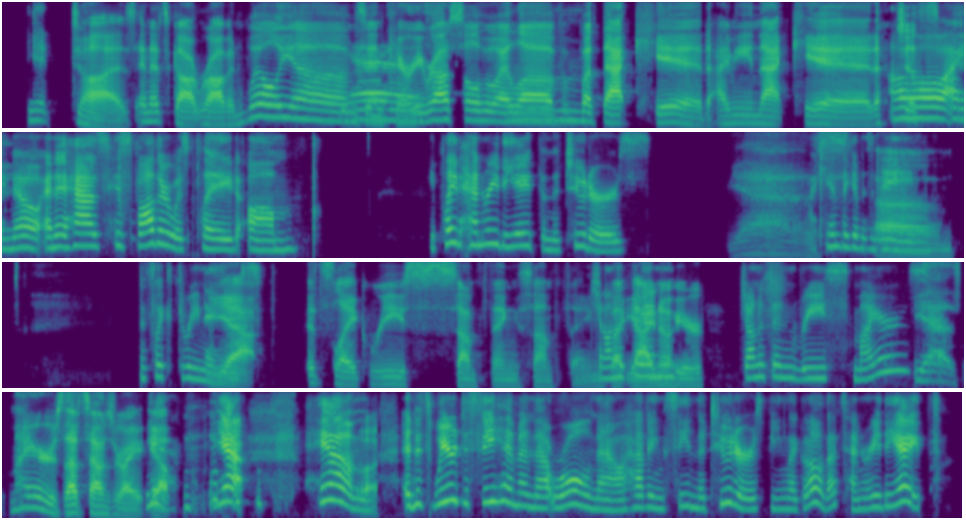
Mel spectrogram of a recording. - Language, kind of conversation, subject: English, unstructured, What movie soundtracks have become the playlist of your life, and what memories do they carry?
- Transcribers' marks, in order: other background noise; laughing while speaking: "just"; tapping; chuckle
